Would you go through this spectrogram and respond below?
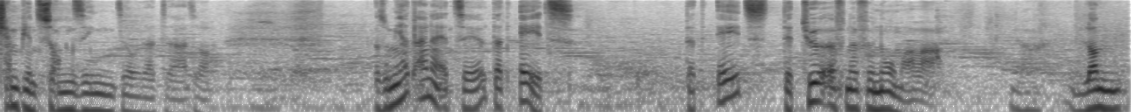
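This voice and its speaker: A man recalling things casually, groping for words in short, halting fragments. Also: mid-range voice. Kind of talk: casual spoken recollection.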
